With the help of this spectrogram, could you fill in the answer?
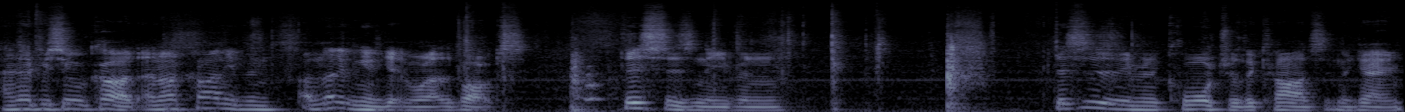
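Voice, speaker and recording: A man rattles along at a very fast pace, his pitch varying in an ordinary way. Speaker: board game reviewer. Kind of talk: casual video review. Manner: hesitant, many fillers. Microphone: poor sound.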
